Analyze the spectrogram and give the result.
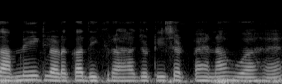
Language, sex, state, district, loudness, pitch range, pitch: Hindi, female, Bihar, Sitamarhi, -26 LUFS, 170-185 Hz, 180 Hz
